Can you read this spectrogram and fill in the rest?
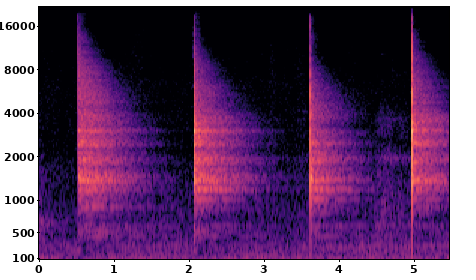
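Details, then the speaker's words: Roval Terra C carbon front gravel wheel, bead wall chipped on a steep descent: four sharp resonance taps around the rim about 1.5 s apart; the tap over the damaged bead rings duller and shorter, mechanic advises not riding it. "So you can see it just doesn't ring in that spot quite right."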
